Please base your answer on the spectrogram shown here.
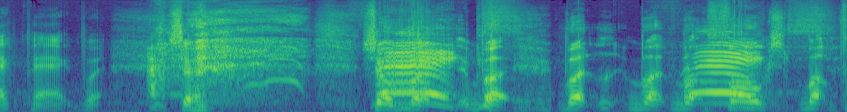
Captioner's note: chuckling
